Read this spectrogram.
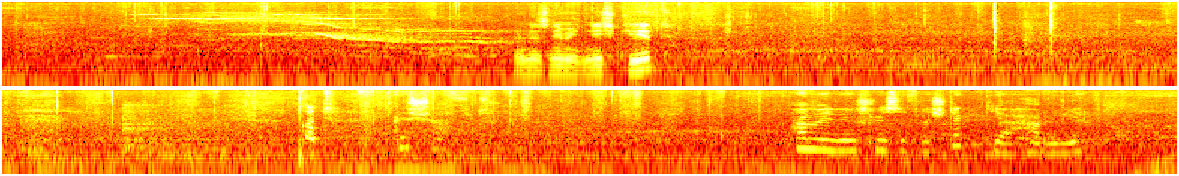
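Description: A hook-and-loop strap rips open and presses shut.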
